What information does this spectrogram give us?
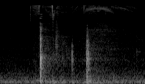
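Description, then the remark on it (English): Two sharp knife cuts trimming one end off a zucchini, crisp clicks against a cutting board about half a second apart, with a fainter tap between them and a low background hum. “And I'm going to trim one of the ends off of that right now.”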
